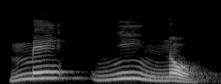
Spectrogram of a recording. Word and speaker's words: menino: Temos a palavrinha menino. Ótimo, menino. Ou seja, a penúltima sílaba é a tônica, né? O ni.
